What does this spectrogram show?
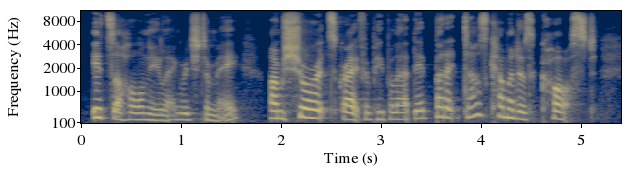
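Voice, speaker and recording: Recorded very cleanly against a silent background, a woman speaks with an Australian accent. Her pitch is medium and her pace fairly quick. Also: ordinary pitch variation. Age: 60s. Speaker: retired management rights operator. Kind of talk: podcast interview.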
